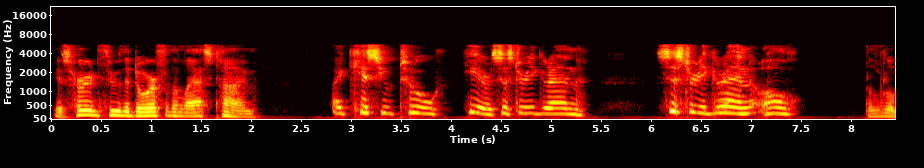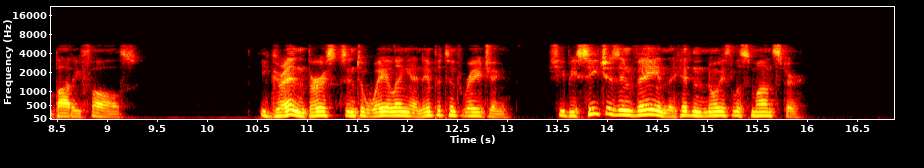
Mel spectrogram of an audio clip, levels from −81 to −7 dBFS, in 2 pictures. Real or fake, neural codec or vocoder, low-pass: real; none; 5.4 kHz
